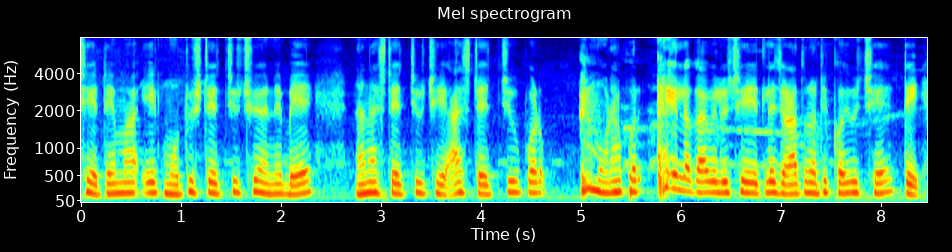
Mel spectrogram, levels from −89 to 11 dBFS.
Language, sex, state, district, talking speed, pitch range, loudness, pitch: Gujarati, female, Gujarat, Valsad, 165 wpm, 175-195 Hz, -13 LUFS, 190 Hz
